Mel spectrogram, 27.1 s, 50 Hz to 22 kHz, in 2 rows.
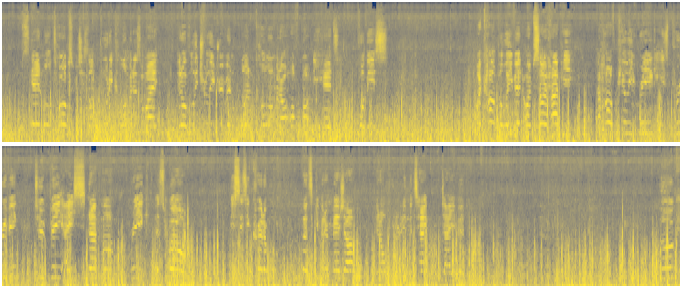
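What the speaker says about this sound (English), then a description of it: "The wind is blowing like 20 knots" Strong offshore wind at roughly 20 knots roars steadily across the microphone on a fishing boat at sea, a loud continuous buffeting with water noise, while someone talks over it throughout.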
